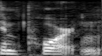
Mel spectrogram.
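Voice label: "imporQNQ", American English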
